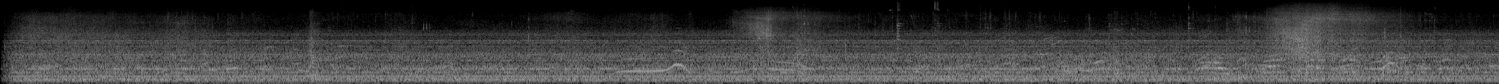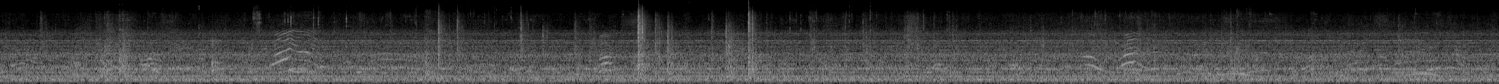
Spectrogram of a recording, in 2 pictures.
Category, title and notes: Soundscapes > Urban
Chair lift at base of Mount Sima
The lift station at the base of the Mount Sima Ski hill in Whitehorse, Yukon. Contains voices, swishing of skis on snow, the high-speed quad at variable speeds. Recorded on a Zoom H2n in 150-degree stereo mode.
field-recording, high-speed-quad, motor, whitehorse, yukon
